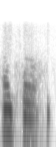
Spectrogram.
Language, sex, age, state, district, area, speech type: Urdu, male, 45-60, Telangana, Hyderabad, urban, conversation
